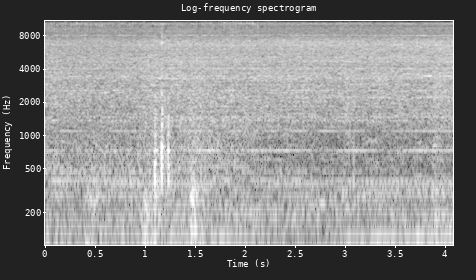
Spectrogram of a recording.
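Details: 2013 Jeep Compass no-start blowing fuse 23 (ASD, coil feed); shorted capacitor unplugged, now running: steady, even idle under noisy background, no misfire or stumble; normal idle after repair.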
